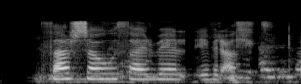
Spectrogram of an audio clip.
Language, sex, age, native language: Icelandic, female, 14, Icelandic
